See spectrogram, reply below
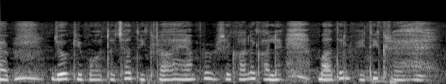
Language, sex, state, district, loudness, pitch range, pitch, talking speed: Hindi, female, Himachal Pradesh, Shimla, -17 LUFS, 220-270 Hz, 230 Hz, 230 wpm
